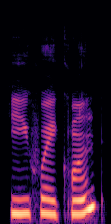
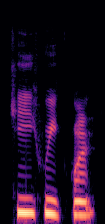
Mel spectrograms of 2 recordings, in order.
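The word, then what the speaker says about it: Ke Huy Quan: found it right now Oh, sorry for my pronunciation. Ki uh Kiwi Kuan. Kiwi. I'm sorry that's so bad. It's It's K E space H u Y space Q U A N. Kiwi Kuan, I believe is how you pronounce it.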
